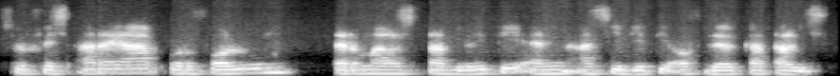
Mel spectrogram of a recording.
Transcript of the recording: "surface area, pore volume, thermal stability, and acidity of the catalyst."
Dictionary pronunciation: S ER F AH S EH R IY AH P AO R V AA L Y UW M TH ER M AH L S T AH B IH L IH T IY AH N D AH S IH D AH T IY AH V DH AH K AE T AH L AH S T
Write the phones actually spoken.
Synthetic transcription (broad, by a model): S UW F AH S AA R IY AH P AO R F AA L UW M T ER M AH L S T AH B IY L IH T IY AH N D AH S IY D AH T IY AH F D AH K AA T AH L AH S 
